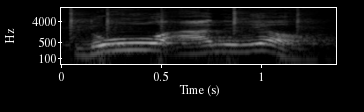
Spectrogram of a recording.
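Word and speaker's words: 놓아: 일단 여러분 노아는요. 요거 제가 조심하라 그랬는데 발음상으로 노아 이렇게 나니까 쓸 때는 히읗이 쓰였는데 발음상으로는 히읗이 빠졌죠. 그래서 요거 뭐라고 저희가 한다 그랬냐면 히읗 탈락.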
